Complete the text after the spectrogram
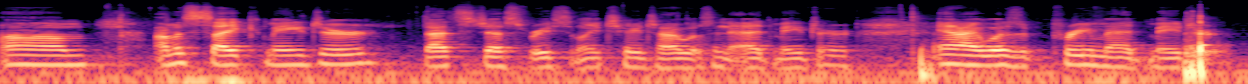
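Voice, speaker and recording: A woman with an American accent speaks at a moderate pace, with a fairly low pitch, vocal fry, and fairly even intonation. Audible room echo surrounds her voice. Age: young. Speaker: college student and podcast co-host. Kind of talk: casual chat. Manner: loud.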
